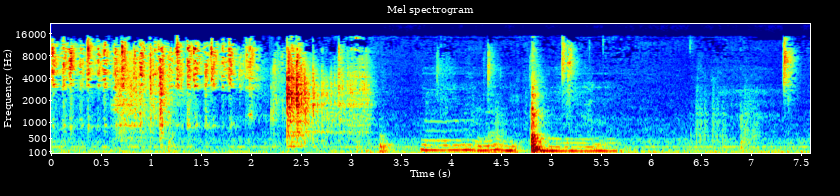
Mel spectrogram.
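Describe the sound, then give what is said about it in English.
A handful of dice clatter and rattle together as a player gathers bonus dice during a tabletop role-playing game, in a dense, bright burst of clicks for several seconds, then a few scattered knocks follow, with a faint voice murmuring underneath. “And I'm going to steal a bunch of dice here.”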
